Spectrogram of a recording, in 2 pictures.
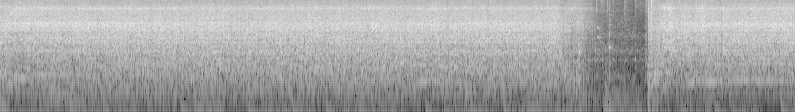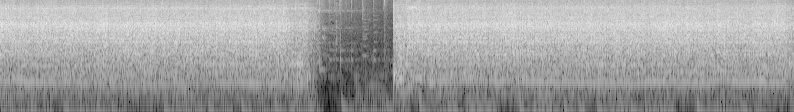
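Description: Electric mixer grinder with a juicer jar running, juicing beetroot, carrots, tomato and ginger with water: a steady motor whine with a constant hum. It breaks off twice for about a second, once about a third of the way through and once about two thirds through.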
